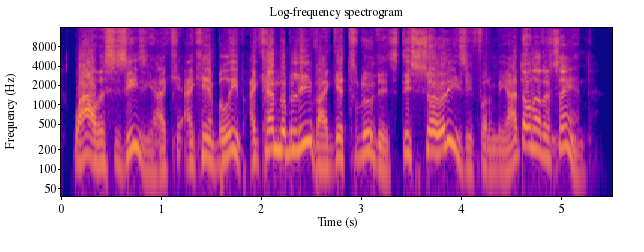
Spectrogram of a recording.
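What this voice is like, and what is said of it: Over-the-top Russian accent. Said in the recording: “like Count Dracula? ... A little over the top with that. I'm normally better on my Russian accents.”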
